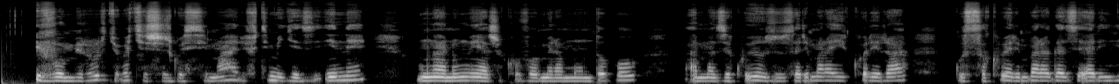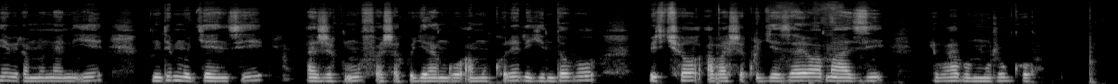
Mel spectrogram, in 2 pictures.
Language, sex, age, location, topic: Kinyarwanda, female, 18-24, Huye, health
